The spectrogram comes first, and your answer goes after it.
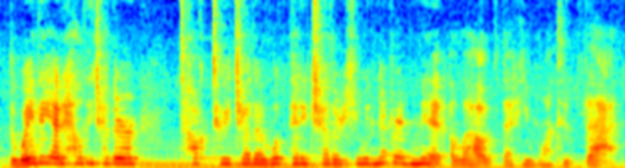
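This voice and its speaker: A woman reading fan fiction aloud as host, in an expressive storybook narration style. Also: on the high side, brisk, soft background music. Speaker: fanfiction reader and channel host.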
